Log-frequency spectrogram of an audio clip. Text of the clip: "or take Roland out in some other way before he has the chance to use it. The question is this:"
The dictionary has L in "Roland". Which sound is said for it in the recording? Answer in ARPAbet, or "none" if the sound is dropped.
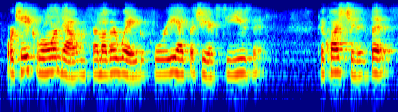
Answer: none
